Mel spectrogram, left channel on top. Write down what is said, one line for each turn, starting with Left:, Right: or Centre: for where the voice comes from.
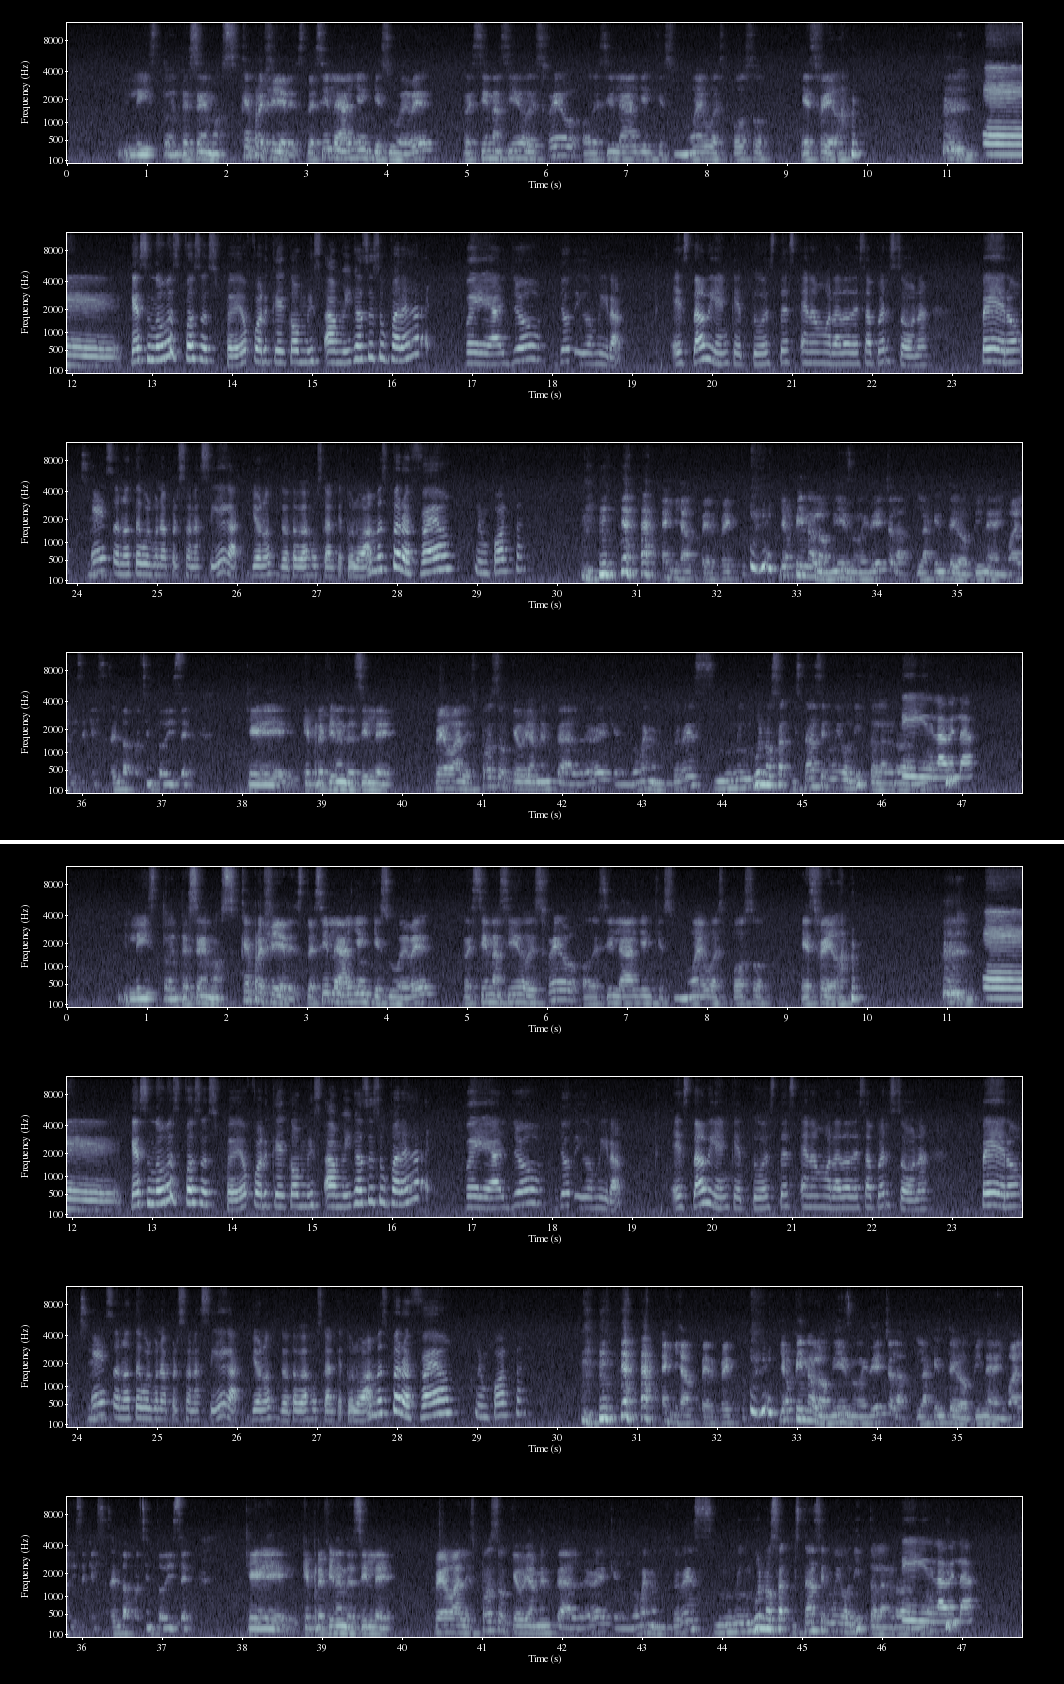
Right: Y Listo, empecemos. ¿Qué prefieres? ¿Decirle a alguien que su bebé recién nacido es feo o decirle a alguien que su nuevo esposo es feo? <laughs>
Centre: Eh, que su nuevo esposo es feo porque con mis amigas y su pareja es fea. Yo, yo digo, mira, está bien que tú estés enamorada de esa persona, pero
Right: Sí.
Centre: eso no te vuelve una persona ciega. Yo no, no te voy a juzgar que tú lo ames, pero es feo, no importa.
Right: <laughs> Ya, perfecto.
Centre: <laughs>
Right: Yo opino lo mismo y de hecho la, la gente opina igual, dice que el 60% dice que, que prefieren decirle feo al esposo que obviamente al bebé, que lo bueno, los bebés, ninguno sa- nace muy bonito, la verdad,
Centre: Sí,
Right: ¿no?
Centre: la verdad.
